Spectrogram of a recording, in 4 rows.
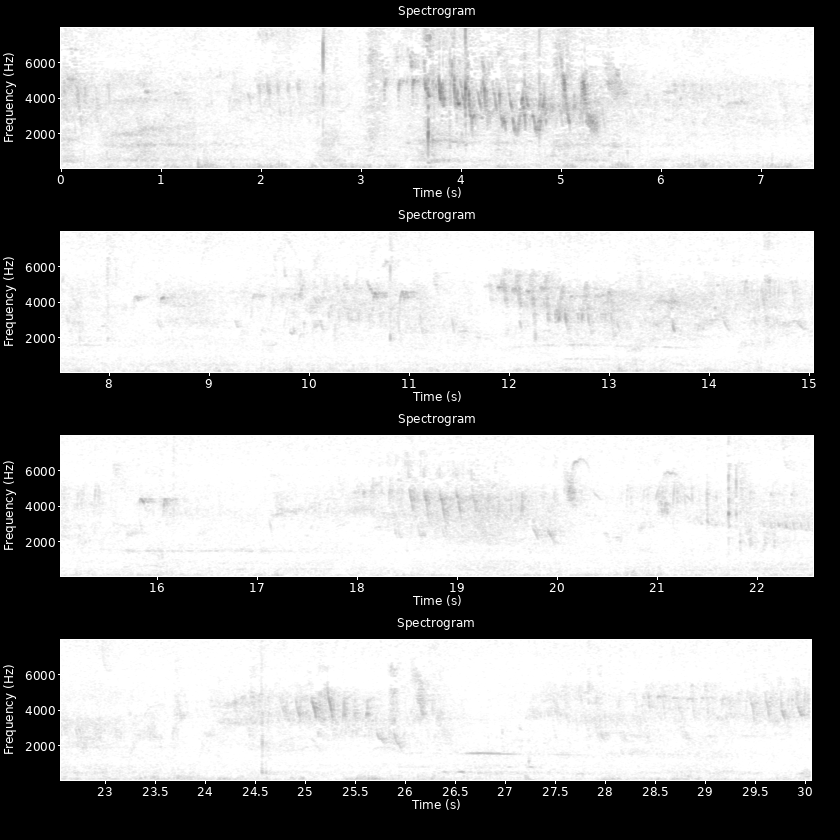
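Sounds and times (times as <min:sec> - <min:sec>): low wind rumble: 0:00.0 - 0:15.6
small bird singing: 0:01.1 - 0:15.2.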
